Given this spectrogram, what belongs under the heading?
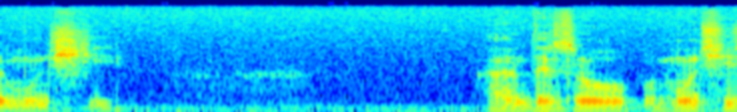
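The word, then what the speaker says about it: Munchi: but you will find in the list m-u-n-c-h-i and it will be pronounced as munshi and there is no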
